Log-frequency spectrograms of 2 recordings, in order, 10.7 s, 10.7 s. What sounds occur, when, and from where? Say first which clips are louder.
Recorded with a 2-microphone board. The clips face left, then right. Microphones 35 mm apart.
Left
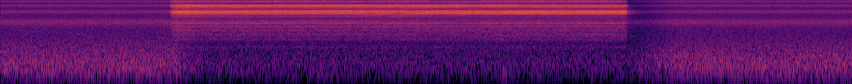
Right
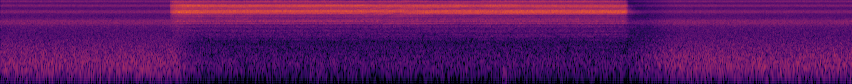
2.1 s a hiss: left 2 dB; 45° left (ahead or behind), 1.8 m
